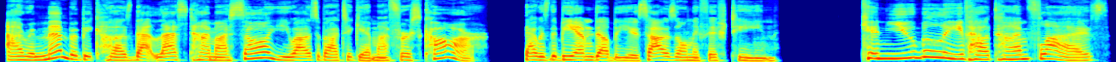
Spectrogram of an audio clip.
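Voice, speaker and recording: A woman voicing an entitled young Southern woman who speaks in a slow, syrupy drawl in an audiobook. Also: mid-range voice, lively intonation, no room sound, clean studio sound, close to an everyday voice. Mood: chatty.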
